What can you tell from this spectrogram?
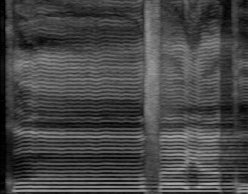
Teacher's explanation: Karena nun sukun bertemu dengan huruf fa. Cara bacanya nun ini disamarkan ke fa kemudian dengungkan. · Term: ikhfa hakiki ausat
